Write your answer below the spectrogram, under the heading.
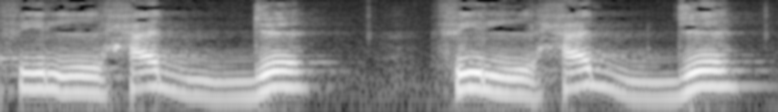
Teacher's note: لما نقف على في الحج الجيم التي كانت مكسورة في الوصل لما نقف عليها تسكن وتتقلقل، أما التي قبلها فهي مدغمة.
